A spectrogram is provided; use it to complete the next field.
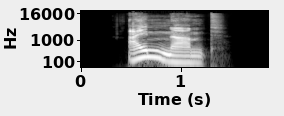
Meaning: second-person plural dependent preterite of einnehmen
- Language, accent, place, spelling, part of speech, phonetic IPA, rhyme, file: German, Germany, Berlin, einnahmt, verb, [ˈaɪ̯nˌnaːmt], -aɪ̯nnaːmt, De-einnahmt.ogg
